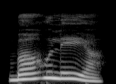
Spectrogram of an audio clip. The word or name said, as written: ಬಾಹುಲ್ಯ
